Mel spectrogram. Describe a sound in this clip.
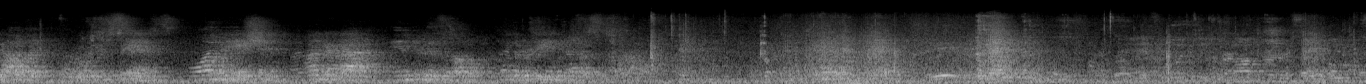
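A crowd of adults murmurs and chatters in a large echoing hall.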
